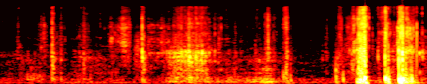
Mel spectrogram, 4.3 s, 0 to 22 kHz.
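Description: Skateboard wheels rolling on tarmac with a few small clicks, then near the end a cluster of loud clacks as the board is popped and slams down on a frontside 180 attempt that is almost landed.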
